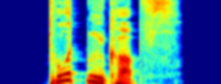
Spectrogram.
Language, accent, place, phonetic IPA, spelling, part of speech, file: German, Germany, Berlin, [ˈtoːtn̩ˌkɔp͡fs], Totenkopfs, noun, De-Totenkopfs.ogg
- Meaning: genitive singular of Totenkopf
